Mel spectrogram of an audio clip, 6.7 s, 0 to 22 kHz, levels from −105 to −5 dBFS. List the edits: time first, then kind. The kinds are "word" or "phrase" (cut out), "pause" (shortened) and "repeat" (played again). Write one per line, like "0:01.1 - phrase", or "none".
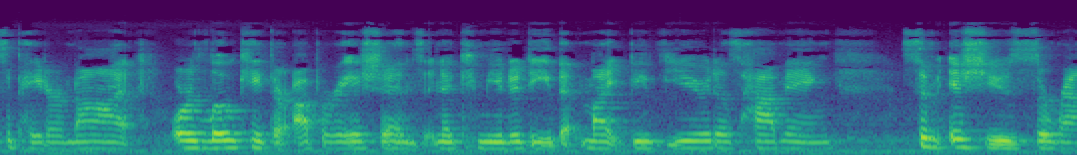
none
